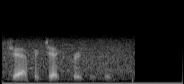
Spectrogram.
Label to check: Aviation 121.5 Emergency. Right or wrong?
Right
